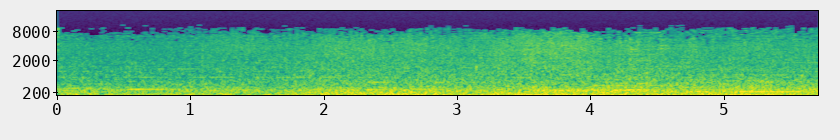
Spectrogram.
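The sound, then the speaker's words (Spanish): A boat crossing a river gives off a steady, low engine rumble that stays even and continuous throughout, with no voices heard. “y contempla un barco que atraviesa las aguas del río.”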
